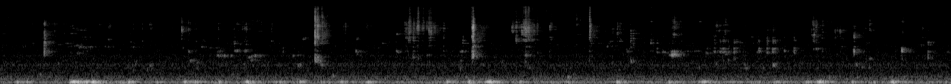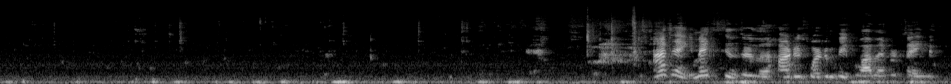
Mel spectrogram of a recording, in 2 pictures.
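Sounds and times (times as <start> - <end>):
chewing and lip-smacking: 0.0 - 16.2.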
